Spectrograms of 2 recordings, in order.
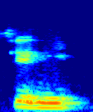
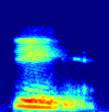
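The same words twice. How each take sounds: First: The first sound is a voiced v. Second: The first sound is a voiceless f. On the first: The speaker calls it wrong. "I will not pronounce like v" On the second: The speaker calls it right. "I will pronounce it like тени"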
